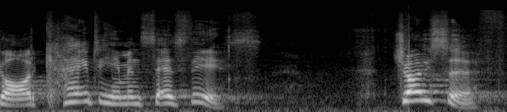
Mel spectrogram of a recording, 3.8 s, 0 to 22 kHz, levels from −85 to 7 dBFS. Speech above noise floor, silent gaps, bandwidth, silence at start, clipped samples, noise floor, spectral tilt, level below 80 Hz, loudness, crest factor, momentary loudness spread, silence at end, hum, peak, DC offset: 36 dB; none; 14 kHz; 0 s; under 0.1%; -58 dBFS; -4 dB/octave; -62 dBFS; -22 LUFS; 22 dB; 10 LU; 0.15 s; none; 0 dBFS; under 0.1%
